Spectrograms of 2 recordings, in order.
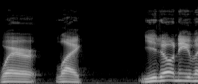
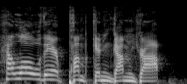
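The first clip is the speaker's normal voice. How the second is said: high, put-on typical Michigan accent; 5 semitones higher than usual. Retelling a greeting heard over the speaker: imitating a typical Michigan accent. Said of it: "She got that typical Michigan accent".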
